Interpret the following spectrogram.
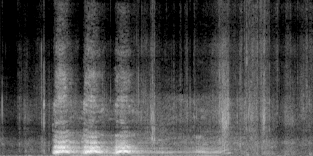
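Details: Stray Gampr dog found in Abovyan, Armenia, gives three quick, evenly spaced barks in a rapid run, then falls quiet while faint rustling continues.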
